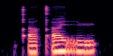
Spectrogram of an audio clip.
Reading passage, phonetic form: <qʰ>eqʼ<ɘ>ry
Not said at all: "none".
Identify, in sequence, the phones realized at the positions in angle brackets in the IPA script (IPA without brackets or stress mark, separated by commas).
qʼ, e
